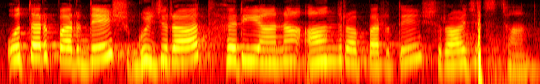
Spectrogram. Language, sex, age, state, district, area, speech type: Kashmiri, female, 30-45, Jammu and Kashmir, Budgam, rural, spontaneous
